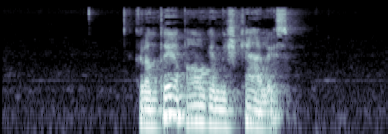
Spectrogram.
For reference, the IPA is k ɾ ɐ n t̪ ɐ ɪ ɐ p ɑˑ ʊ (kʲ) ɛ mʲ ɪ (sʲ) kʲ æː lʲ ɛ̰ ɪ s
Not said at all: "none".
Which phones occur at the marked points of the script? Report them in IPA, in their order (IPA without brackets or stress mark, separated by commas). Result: ɡʲ, ʃʲ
